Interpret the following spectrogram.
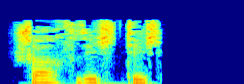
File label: "scharfsichtig", german; adjectives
